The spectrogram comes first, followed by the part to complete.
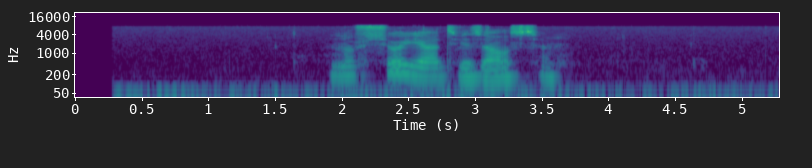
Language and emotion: Russian, sad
